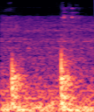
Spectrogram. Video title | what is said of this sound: Discussing Leather Soles and JR's Closure with Cobbler Sunny | it sounds like you're knocking on wood like a wood door just goes to show like what a tough material it is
